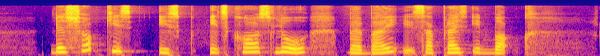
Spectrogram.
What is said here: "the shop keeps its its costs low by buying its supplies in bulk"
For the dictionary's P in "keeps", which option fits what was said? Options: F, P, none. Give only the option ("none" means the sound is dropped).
none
